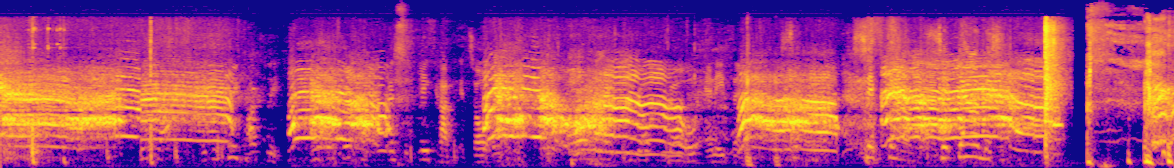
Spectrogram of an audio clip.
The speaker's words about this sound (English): Here's scream slap. This might be it.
